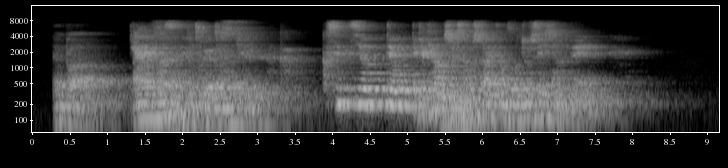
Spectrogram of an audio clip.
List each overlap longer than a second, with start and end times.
1.3-2.5

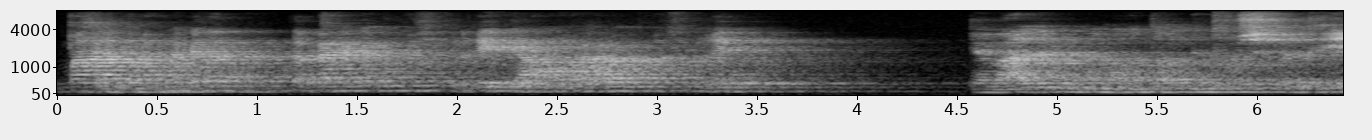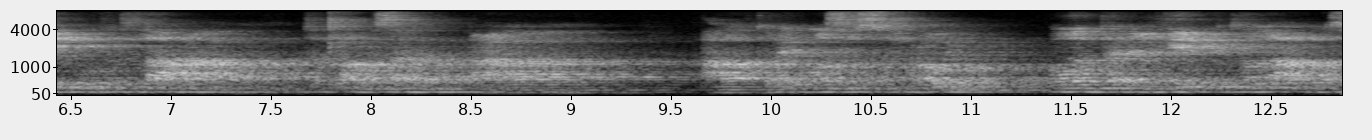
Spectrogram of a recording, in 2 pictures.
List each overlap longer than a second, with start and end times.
none

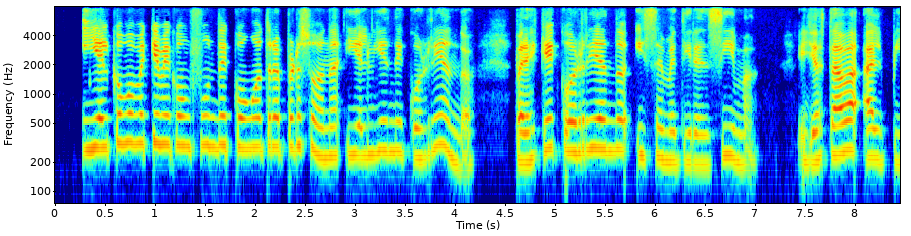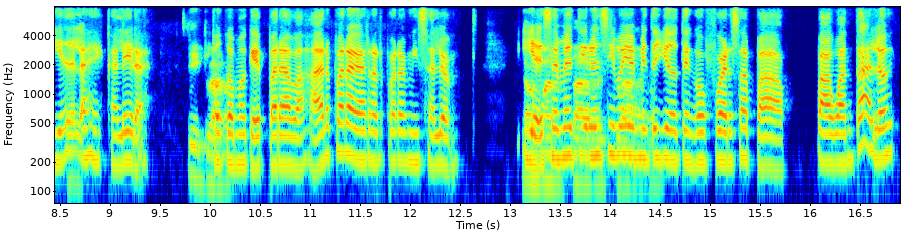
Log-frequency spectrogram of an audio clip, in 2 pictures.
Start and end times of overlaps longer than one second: 13.1-14.5

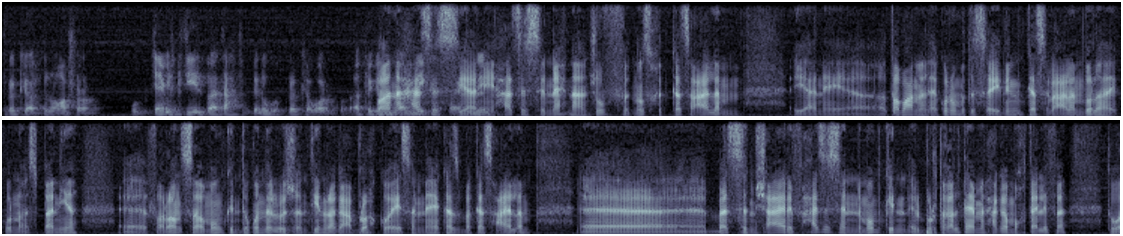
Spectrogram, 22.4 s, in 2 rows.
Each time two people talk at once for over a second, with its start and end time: 3.7-5.0

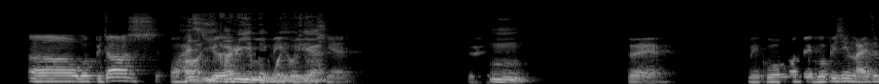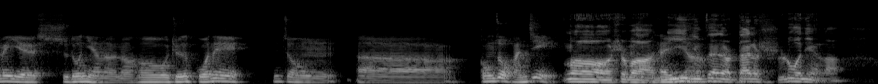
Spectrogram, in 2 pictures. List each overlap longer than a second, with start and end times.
1.8-3.3, 15.1-16.3

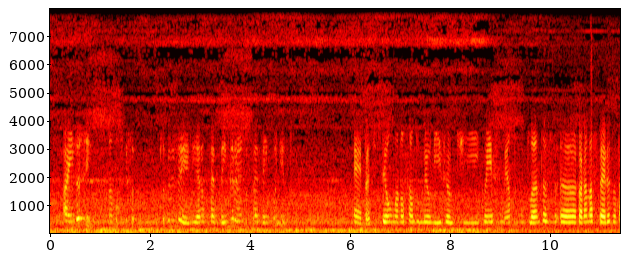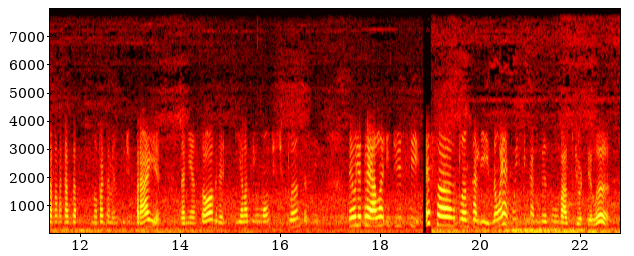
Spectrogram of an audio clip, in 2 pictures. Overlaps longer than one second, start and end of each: none

